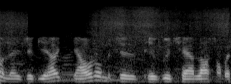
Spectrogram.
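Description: Only speech: a man talking in Tibetan.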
